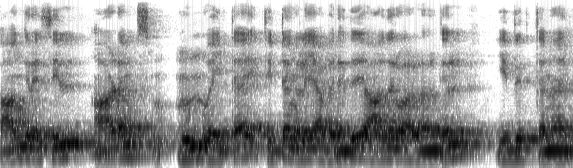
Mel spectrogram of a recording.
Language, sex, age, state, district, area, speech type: Tamil, male, 18-30, Tamil Nadu, Perambalur, rural, read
